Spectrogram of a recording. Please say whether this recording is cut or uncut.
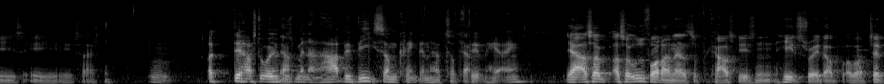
cut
